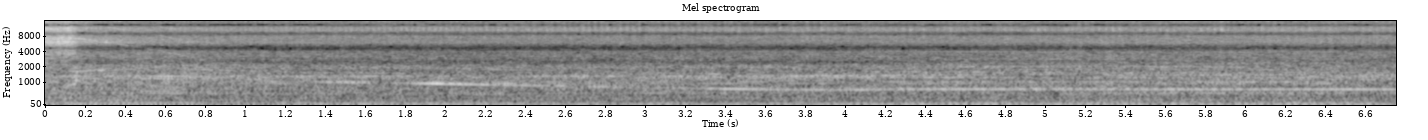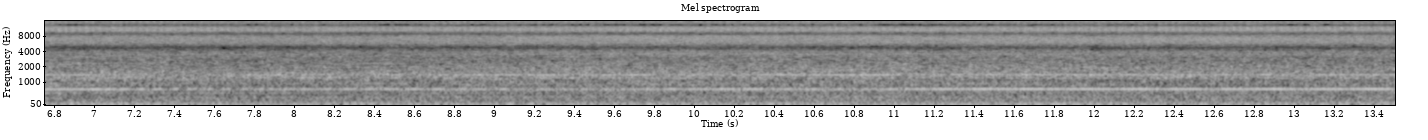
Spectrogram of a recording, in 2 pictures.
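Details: Forklift engine, exhaust leak repair context: steady even low rumble with faint constant whine, no puffing or ticking; running normally.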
